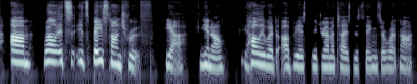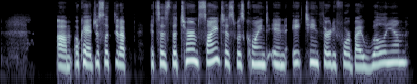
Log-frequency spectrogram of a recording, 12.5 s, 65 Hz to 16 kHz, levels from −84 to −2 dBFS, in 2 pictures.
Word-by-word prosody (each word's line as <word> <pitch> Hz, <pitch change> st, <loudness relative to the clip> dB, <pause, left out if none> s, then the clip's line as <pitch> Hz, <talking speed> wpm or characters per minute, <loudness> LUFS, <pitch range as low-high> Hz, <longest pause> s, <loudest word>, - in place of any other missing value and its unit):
Um, 270 Hz, -4 st, +9 dB, 0.2 s
well, 290 Hz, 0 st, +5 dB
it's 280 Hz, 0 st, +3 dB
it's 285 Hz, -5 st, -2 dB
based 285 Hz, -2 st, +4 dB
on 240 Hz, -3 st, +4 dB
truth, 210 Hz, -2 st, -8 dB, 0.2 s
yeah. 220 Hz, -4 st, -2 dB, 0.2 s
You 225 Hz, 0 st, 0 dB
know, 185 Hz, -2 st, -2 dB, 0.3 s
Hollywood, 230 Hz, -6 st, +2 dB
obviously, 200 Hz, -1 st, -5 dB
dramatizes 190 Hz, -2 st, -6 dB
things, 190 Hz, +1 st, -10 dB
or 180 Hz, -, -8 dB
whatnot. 185 Hz, -1 st, -9 dB, 0.9 s
Um, 200 Hz, -2 st, +2 dB
okay, 250 Hz, -1 st, +2 dB
I -, -, +2 dB
just 255 Hz, +3 st, -2 dB
looked 270 Hz, 0 st, -3 dB
it 245 Hz, -, 0 dB
up. 225 Hz, -, +3 dB, 0.3 s
It 245 Hz, -, -6 dB
says, 250 Hz, -5 st, 0 dB
"The 255 Hz, -, +1 dB
term 305 Hz, +3 st, +3 dB
scientist 280 Hz, -2 st, +2 dB
was 240 Hz, -3 st, 0 dB
coined 240 Hz, -2 st, 0 dB
in 230 Hz, -3 st, -2 dB
1834 255 Hz, -3 st, -2 dB
by 205 Hz, -1 st, -2 dB
William 265 Hz, +7 st, -2 dB
240 Hz, 165 wpm, -21 LUFS, 205-270 Hz, 0.9 s, Um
